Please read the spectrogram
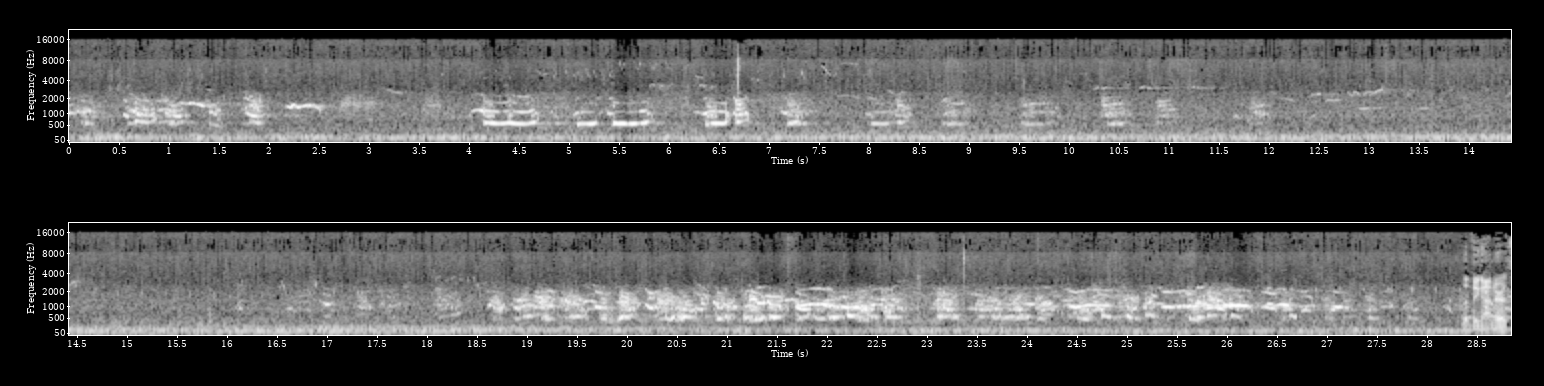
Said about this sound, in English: Unless an appeal is successful, fox hunting with dogs, like these giving chase near Hound Tor, England, is to cease in three months, according to an act of the House of Commons.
